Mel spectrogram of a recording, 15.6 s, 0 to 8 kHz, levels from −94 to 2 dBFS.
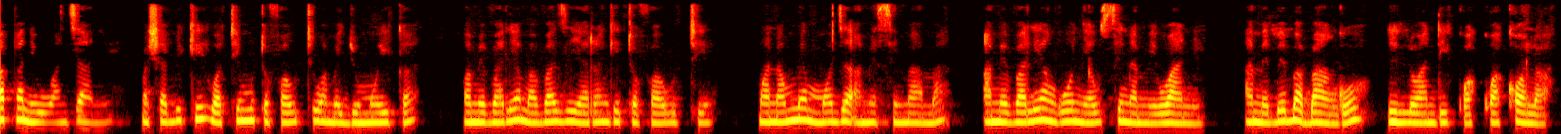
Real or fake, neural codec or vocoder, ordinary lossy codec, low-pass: real; none; MP3, 48 kbps; 7.2 kHz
